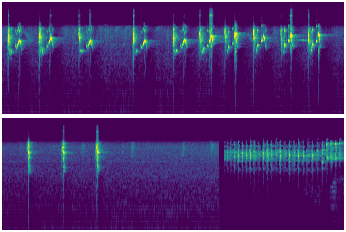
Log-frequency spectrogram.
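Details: Long-tailed shrike (cendet) singing in the fast, tight 'roll speed rapat' style: a run of sharp, high chirps about twice a second, spacing out toward the end, then a soft buzzy hiss.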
